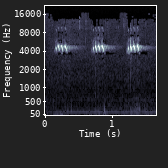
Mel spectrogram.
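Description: Three quick bursts of cricket chirps, evenly spaced about half a second apart, each a rapid trill of high pulses over a faint low hum, with no voices.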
